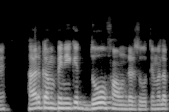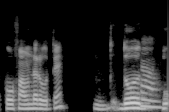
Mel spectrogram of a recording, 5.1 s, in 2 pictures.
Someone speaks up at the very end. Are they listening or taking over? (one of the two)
listening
